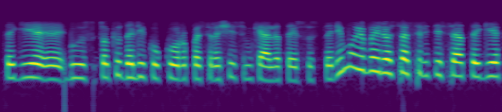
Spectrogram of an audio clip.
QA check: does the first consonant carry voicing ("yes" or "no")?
no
